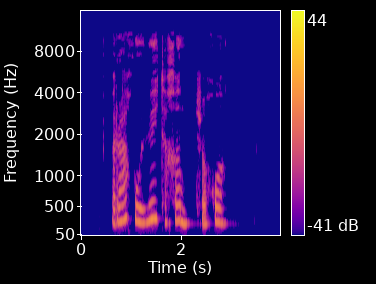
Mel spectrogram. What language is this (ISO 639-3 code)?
abk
